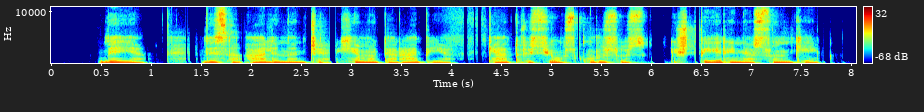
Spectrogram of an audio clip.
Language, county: Lithuanian, Tauragė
